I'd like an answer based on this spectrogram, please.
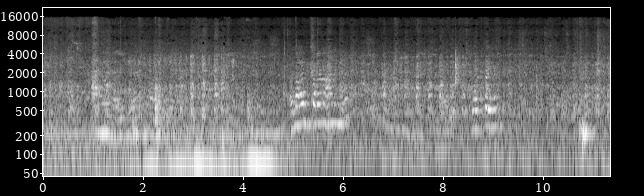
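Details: Labrador Retriever during a stud mating session, panting steadily with a rising whine midway and another near the end, over a low hum, with human speech throughout.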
